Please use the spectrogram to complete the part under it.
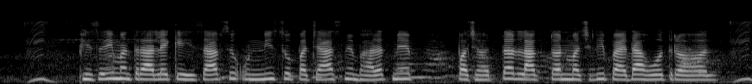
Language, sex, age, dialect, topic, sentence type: Bhojpuri, female, 18-24, Western, agriculture, statement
